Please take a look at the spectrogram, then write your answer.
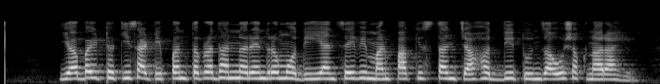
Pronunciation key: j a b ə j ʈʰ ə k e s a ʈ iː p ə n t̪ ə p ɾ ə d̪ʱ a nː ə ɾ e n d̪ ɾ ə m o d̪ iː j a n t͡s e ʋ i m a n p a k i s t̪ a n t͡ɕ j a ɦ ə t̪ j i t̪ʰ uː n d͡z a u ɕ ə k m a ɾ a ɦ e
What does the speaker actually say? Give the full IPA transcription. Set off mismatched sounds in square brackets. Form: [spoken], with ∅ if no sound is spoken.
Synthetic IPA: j a b ə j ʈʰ ə k [i] s a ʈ iː p ə n t̪ ə p ɾ ə d̪ʱ a nː ə ɾ e n d̪ ɾ ə m o d̪ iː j a n t͡s e ʋ i m a n p a k i s t̪ a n t͡ɕ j a ɦ ə [d̪] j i [t̪] uː n d͡z a u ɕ ə k [ɳ] a ɾ a ɦ e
